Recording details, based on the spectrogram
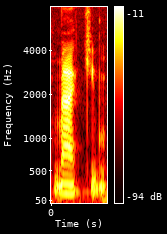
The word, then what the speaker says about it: Mackay: So the Mackay Mansion, which it is pronounced Mackay Mansion. It looks like it'd be like Mackay. – Mackay. – But it is Mackay Mansion.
